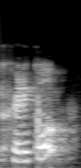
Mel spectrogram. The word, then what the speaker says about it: critical: photography and critical so if you look at critical we have counting backwards one here cal is one t is two and crit is three so in this case counting backwards the third from the end is actually the first syllable critical critical and in photography and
